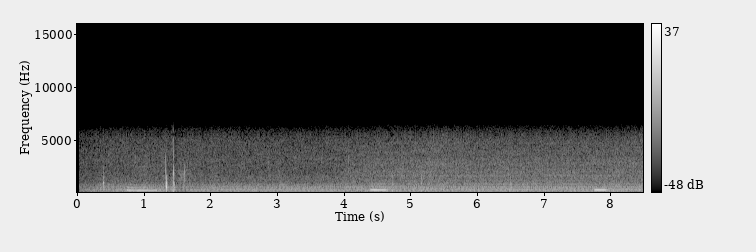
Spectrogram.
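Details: Stimpy, a pet cat, snoring in deep sleep indoors: short, low, whistling snores roughly every three and a half seconds over a quiet room hum, with a few sharp clicks near the start.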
